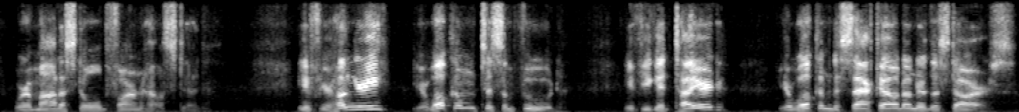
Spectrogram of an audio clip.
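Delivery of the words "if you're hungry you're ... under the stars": put-on higher, generous old rancher; old man inviting a traveler to stay; kindly old man. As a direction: offer food and a bed warmly as an old man. Old man's offer.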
